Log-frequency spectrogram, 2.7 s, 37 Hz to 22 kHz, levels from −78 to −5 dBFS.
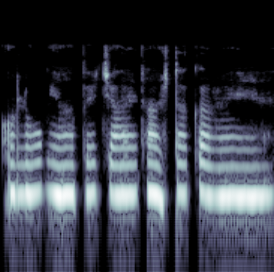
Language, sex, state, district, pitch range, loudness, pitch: Hindi, female, Uttar Pradesh, Varanasi, 225-235 Hz, -16 LUFS, 230 Hz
